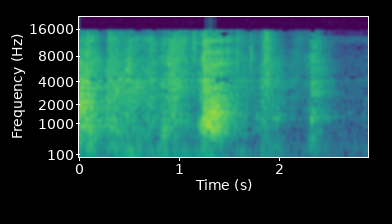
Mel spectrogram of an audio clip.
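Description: Several Corgis trade quick, sharp barks, with one loud, full bark rising above the rest midway. Softer yips and barks scatter before and after it.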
